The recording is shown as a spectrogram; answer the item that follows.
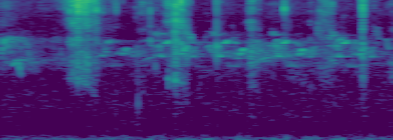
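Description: Small birds chirping faintly in the background, a cluster of short chirps in the first second, over a low steady rumble.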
